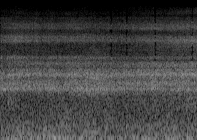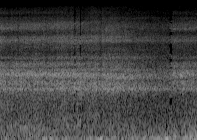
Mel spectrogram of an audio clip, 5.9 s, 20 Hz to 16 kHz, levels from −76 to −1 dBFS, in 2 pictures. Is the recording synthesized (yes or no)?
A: no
